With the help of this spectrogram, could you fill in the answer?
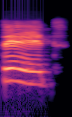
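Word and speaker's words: טית: Después tenemos la tet, que es una forma de pronunciar la T, que es así. ¿Ah? Esta es la tet. Algunos la hacen redonda, así también. ¿Ah? Esta es la tet. Suena como una T.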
